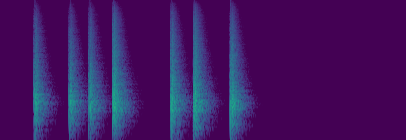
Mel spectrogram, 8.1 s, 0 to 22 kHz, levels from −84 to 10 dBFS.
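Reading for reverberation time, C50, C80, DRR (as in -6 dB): 0.65 s, 10.0 dB, 13.0 dB, 7.0 dB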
